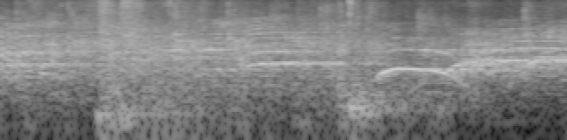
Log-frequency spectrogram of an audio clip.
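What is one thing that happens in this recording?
A gymnast lands on a mat with a thud.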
